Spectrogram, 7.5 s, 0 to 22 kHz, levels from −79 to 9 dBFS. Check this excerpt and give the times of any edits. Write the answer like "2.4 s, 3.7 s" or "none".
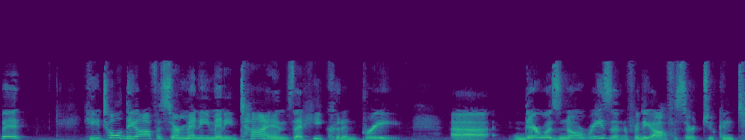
none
